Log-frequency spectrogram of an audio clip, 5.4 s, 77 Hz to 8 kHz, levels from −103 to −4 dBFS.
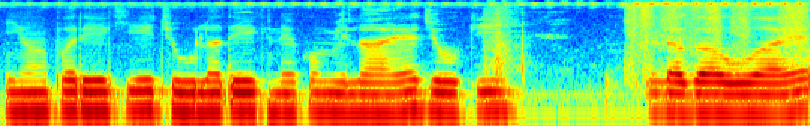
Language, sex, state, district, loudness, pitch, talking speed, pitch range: Hindi, male, Uttar Pradesh, Shamli, -15 LUFS, 135 Hz, 155 wpm, 130-140 Hz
